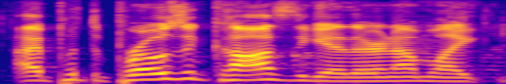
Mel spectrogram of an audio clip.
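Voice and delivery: ordinary talk, nothing marked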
